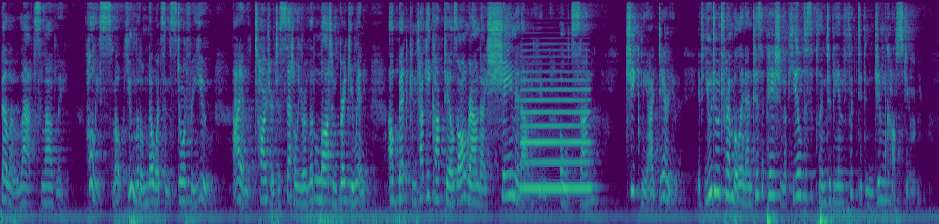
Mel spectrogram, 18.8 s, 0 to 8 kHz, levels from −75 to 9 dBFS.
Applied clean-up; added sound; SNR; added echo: neural separator model SepFormer DNS4.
